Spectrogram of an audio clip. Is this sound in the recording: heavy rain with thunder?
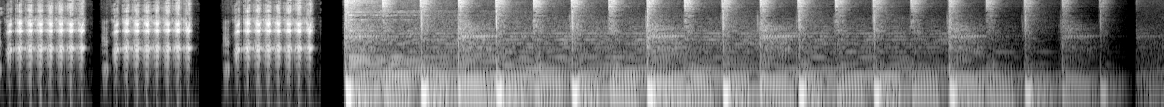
no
